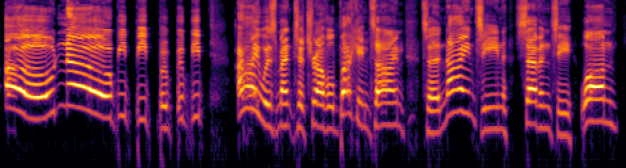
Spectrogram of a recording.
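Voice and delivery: high, slow, loud robot lament with beeps; robot character. Retold or imitated. Robot act dismayed at the year, drawn-out mock-robot voice. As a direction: wail like a mock robot, vowels held long. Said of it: "Comes on stage as a robot".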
